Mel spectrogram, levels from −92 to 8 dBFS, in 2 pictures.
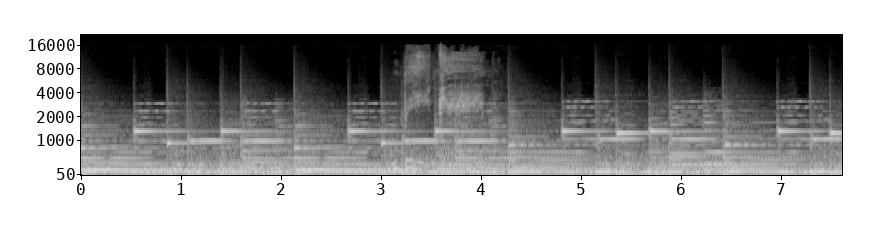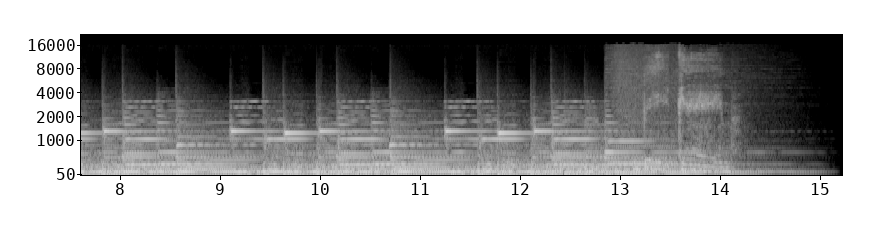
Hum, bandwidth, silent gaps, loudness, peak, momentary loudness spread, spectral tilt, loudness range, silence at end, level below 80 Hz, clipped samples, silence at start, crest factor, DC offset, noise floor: none; 14 kHz; none; -14 LUFS; 0 dBFS; 2 LU; -7.5 dB/octave; 1 LU; 0.6 s; -24 dBFS; under 0.1%; 0 s; 12 dB; under 0.1%; -43 dBFS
